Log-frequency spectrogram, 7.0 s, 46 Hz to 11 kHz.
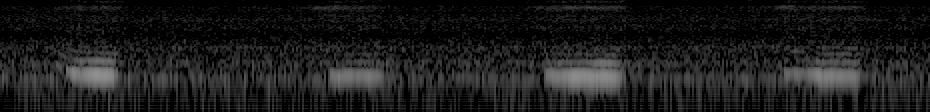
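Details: Snoring while napping: soft, low, tonal snores recurring about every 1.7 seconds in a quiet room.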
